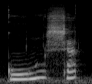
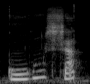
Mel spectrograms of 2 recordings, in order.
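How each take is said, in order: No difference in how they are said.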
